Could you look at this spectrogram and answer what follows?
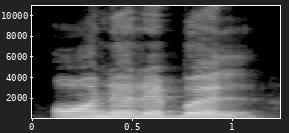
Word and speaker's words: honorable: Are, honorable, honored. We don't pronounce the word H here.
